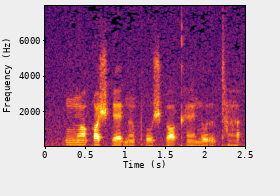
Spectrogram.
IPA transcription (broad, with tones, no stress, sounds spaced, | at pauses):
ŋ͡m õ˦ qʷ ə˞˦ ʃ ɗ ɛ˧ ɡ ə̃˨ pʰ o˨ ʃ ɗ ɒ˧ kʰ ɛ̃˨ n o˨˦ r tʰ a̤˧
